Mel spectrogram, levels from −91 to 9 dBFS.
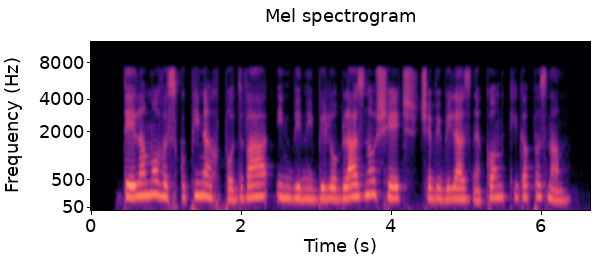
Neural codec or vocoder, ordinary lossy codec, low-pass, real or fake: codec, 16 kHz, 2 kbps, FunCodec, trained on Chinese and English, 25 frames a second; none; 7.2 kHz; fake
